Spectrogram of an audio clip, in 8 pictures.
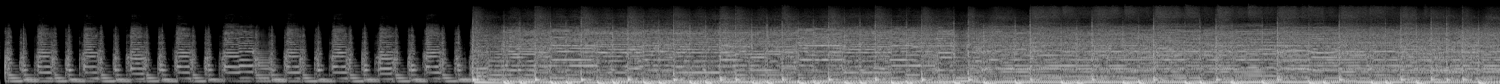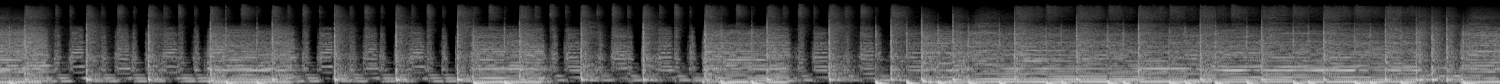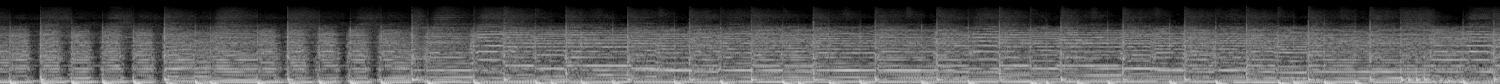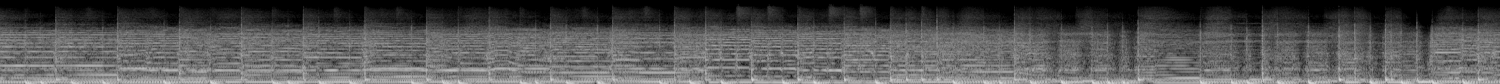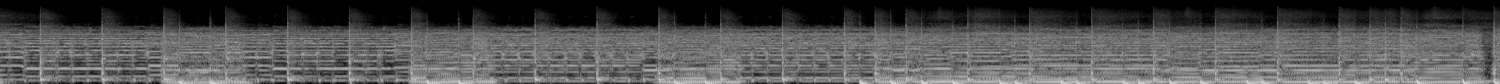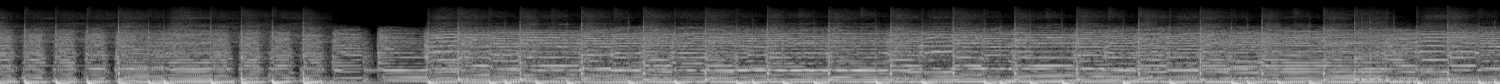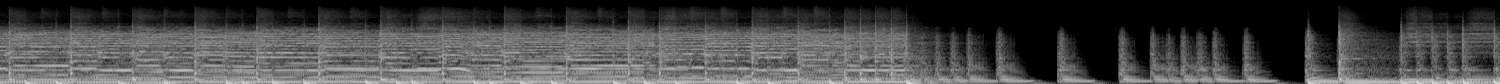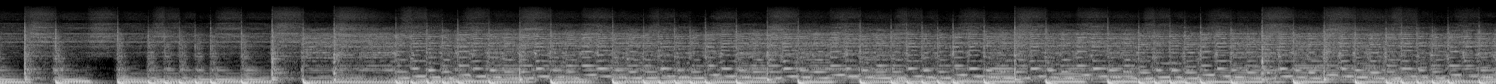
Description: Genre: Pop Punk Mood: Upbeat Editor's Choice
